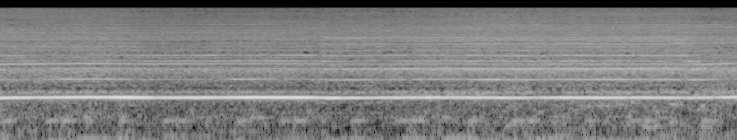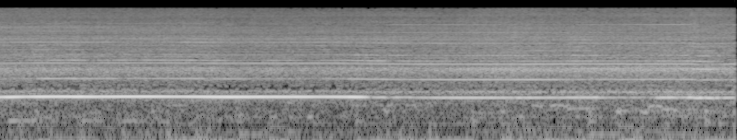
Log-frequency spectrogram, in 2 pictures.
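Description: A machine spindle whines steadily as it carves wood.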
